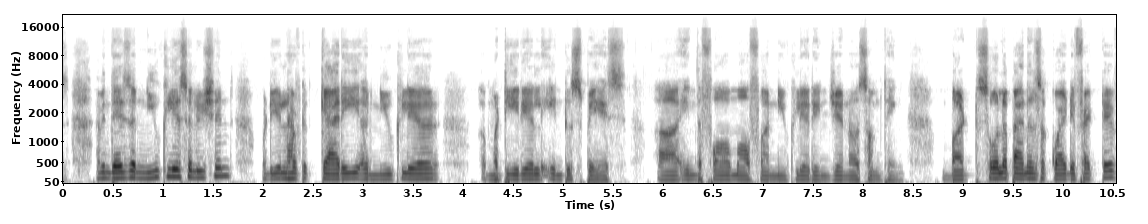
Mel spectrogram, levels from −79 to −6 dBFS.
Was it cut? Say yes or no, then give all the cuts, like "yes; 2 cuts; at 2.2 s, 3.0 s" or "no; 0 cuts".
no; 0 cuts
